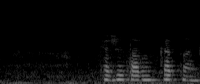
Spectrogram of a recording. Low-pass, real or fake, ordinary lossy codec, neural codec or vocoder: 7.2 kHz; fake; AAC, 16 kbps; autoencoder, 48 kHz, 128 numbers a frame, DAC-VAE, trained on Japanese speech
